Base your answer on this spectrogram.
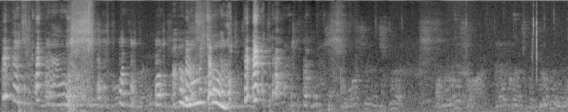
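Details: A dog crying because he knows his owner is home; high wavering whines and yelps rise and fall in the first four seconds, mixed with a person's excited talking, then quieter speech.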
